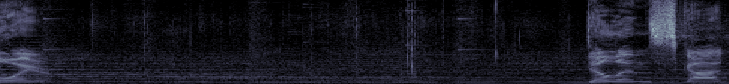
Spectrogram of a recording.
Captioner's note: congregation applauding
